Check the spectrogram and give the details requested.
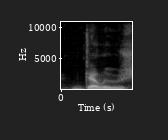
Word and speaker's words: DELU: Deluge Noah. But the most well-known pronunciation is DELU. The most widely accepted pronunciation would be DELU. Or DELU Noah.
